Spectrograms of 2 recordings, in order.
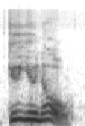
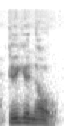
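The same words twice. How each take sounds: First: High and loud, bursting out; sudden excited shout of do you know; excited outburst. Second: Said in the usual way. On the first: Real, not acted. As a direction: blurt it out, much higher and louder. Excited call to viewer.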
